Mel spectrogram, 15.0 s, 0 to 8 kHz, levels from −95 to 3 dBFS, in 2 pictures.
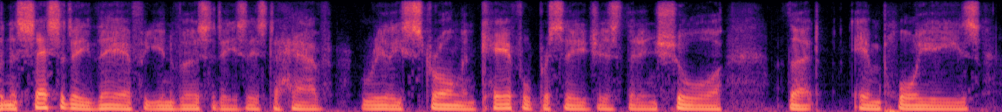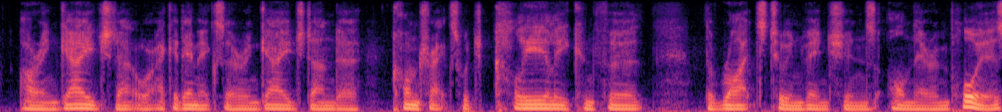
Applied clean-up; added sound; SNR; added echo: none; none; none; none.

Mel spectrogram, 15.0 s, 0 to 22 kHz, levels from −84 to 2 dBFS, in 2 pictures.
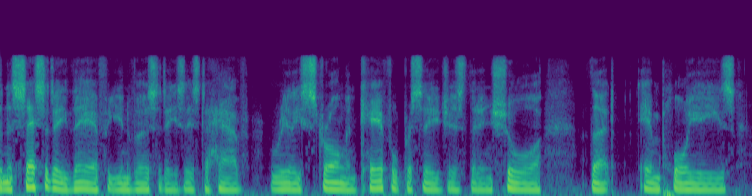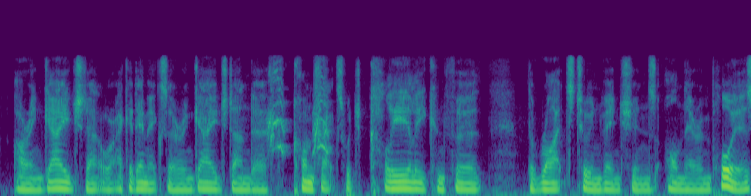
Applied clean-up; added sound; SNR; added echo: neural mask model Resemble Enhance denoiser.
